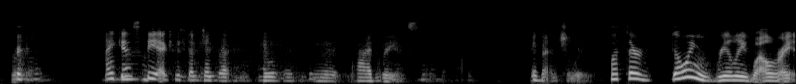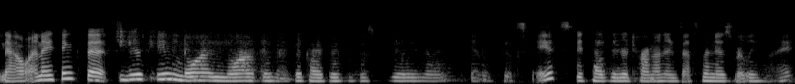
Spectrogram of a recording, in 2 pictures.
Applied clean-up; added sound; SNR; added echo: neural mask model DeepFilterNet 3.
